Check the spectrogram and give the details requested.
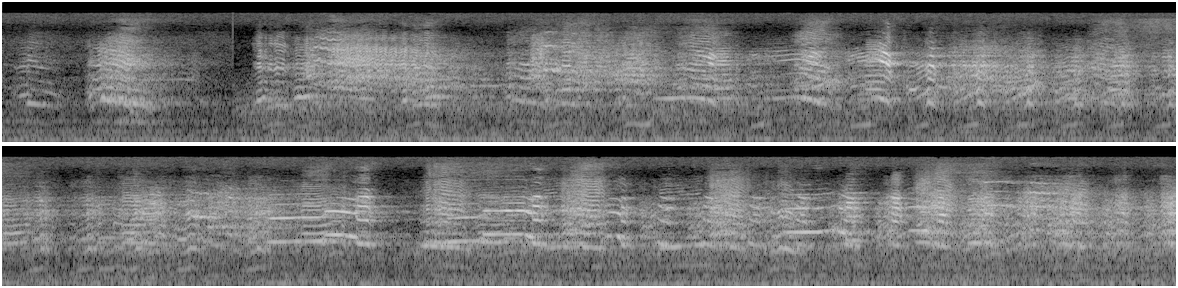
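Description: A crowd of gulls calling over one another: harsh, nasal squeals and yelps, some rising and falling, over a steady low rumble of surf or wind.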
